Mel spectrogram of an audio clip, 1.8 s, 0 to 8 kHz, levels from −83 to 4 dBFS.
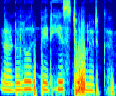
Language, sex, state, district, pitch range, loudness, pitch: Tamil, female, Tamil Nadu, Nilgiris, 210-235 Hz, -18 LUFS, 220 Hz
